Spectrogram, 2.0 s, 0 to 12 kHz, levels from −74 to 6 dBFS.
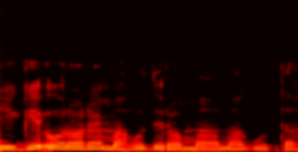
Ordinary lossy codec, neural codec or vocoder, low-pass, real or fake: none; none; 7.2 kHz; real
